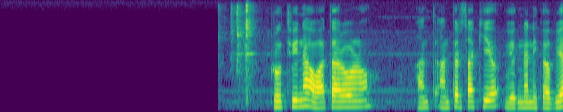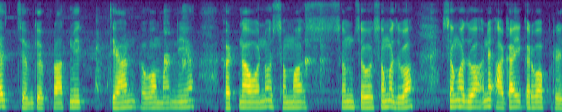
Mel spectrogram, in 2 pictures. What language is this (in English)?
Gujarati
